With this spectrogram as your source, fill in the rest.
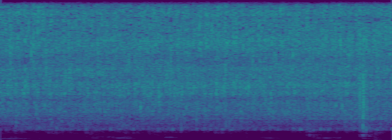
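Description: Cold water running from a tap into a sink, a steady hissing gush lasting throughout, close and fairly quiet, with no one speaking over it.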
